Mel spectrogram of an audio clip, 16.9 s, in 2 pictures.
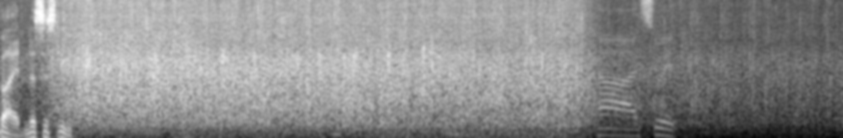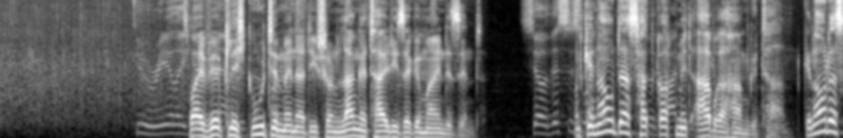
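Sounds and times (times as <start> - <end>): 
speech: 0.0 - 1.0, 10.3 - 16.8
audience applause: 0.0 - 10.6.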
